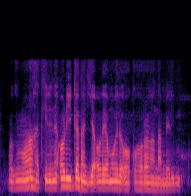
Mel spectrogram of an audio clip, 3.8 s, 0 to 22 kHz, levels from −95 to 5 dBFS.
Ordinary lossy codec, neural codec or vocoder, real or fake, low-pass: none; codec, 16 kHz, 0.9 kbps, LongCat-Audio-Codec; fake; 7.2 kHz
